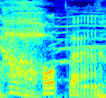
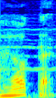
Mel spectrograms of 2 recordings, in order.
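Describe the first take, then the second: First: The first sound is harsh and forced. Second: The first sound is soft and light. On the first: "Para esforzarme tengo que decir jota" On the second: "con la jota más suave"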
